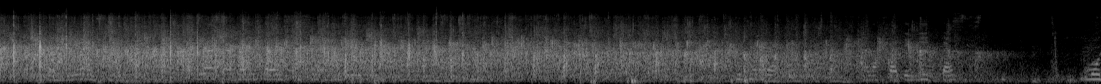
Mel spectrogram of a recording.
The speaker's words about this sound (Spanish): Así que yo me pondría de pie, empezaría a aplaudir a estos hermanos y a darle toda la gloria y toda la alabanza al Señor.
